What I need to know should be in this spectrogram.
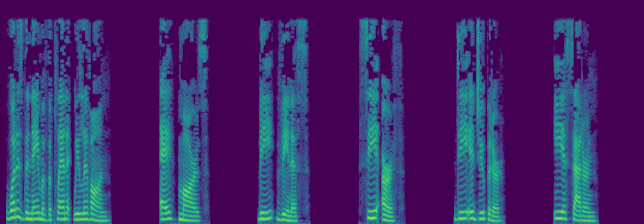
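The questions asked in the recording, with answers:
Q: What is the name of the planet we live on?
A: C: Earth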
